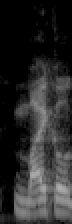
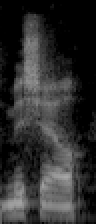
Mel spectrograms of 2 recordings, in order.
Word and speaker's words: Michel: of the spotless mind i said michael gondry probably 10 times and then i the next day heard it pronounced correctly which is michelle and i'm like of course he's french i should i made it sound like a dumb american name and now every cinephile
